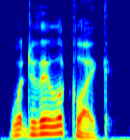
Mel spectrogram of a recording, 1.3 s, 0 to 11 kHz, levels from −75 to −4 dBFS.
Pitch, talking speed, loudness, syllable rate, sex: 130 Hz, 230 wpm, -16 LUFS, 5.0 syllables/s, male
